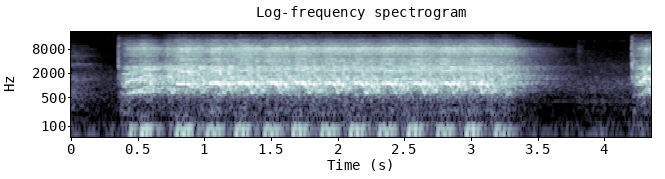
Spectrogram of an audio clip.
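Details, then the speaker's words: Motorcycle sold as ex-fastest in the world, start attempt after oil change, voltage reading 12–14 V, ignition on, using choke: steady fast cranking about three to four turns a second for three seconds, no firing; engine cranks but won't start. "Let's see what happens when we push the starter button. Yes. Okay. Come on, buddy. Choke."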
